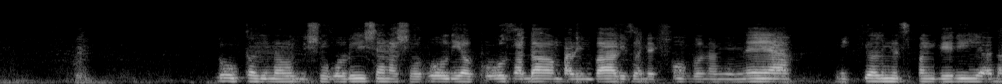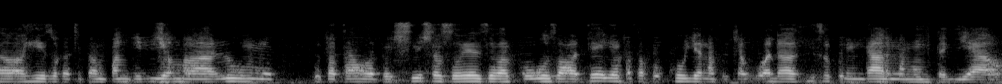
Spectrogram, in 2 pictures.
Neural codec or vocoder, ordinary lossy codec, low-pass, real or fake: codec, 44.1 kHz, 1.7 kbps, Pupu-Codec; Opus, 16 kbps; 7.2 kHz; fake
